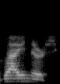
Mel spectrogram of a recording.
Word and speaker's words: diner: del origen de los diners, que se escribe D-I-N-E-R, diner, es como si fuese dinner, la palabra esta, cena en inglés, pero en vez de con dos N's, con una sola, y por eso la otra es dinner, y esta suena diner.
